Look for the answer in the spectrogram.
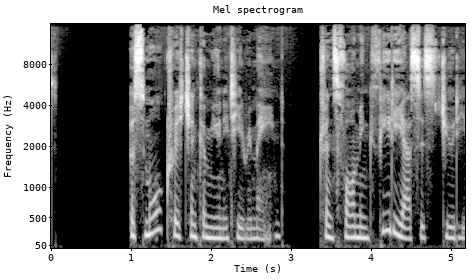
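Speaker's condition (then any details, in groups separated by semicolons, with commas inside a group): No condition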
